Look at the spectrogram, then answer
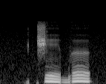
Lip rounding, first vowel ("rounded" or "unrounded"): unrounded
